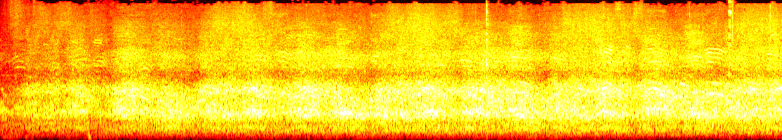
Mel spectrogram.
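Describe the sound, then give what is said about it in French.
A large crowd of Éric Tournesol's supporters chants and shouts together at a rally at the Trocadéro, a dense, steady roar of many voices that stays loud and continuous throughout, with no single speaker standing out. “Et ce matin, le professeur Éric Tournesol était l'invité de Sonia Mabrouk pour réagir à la polémique et donner son explication face à son silence, face à ce qu'ont scandé ses militants.”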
